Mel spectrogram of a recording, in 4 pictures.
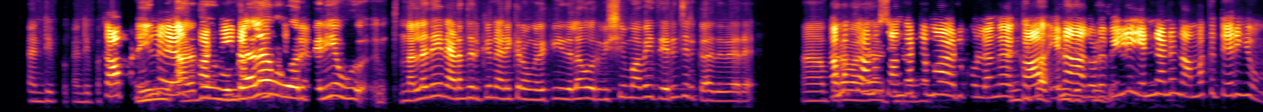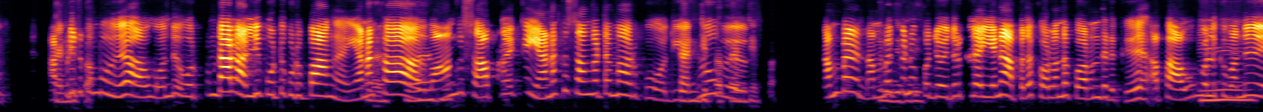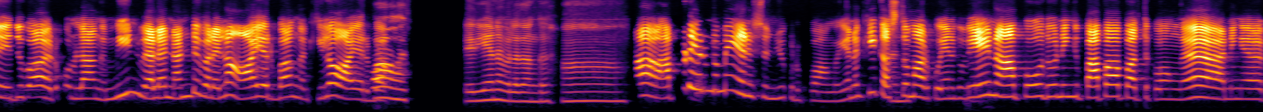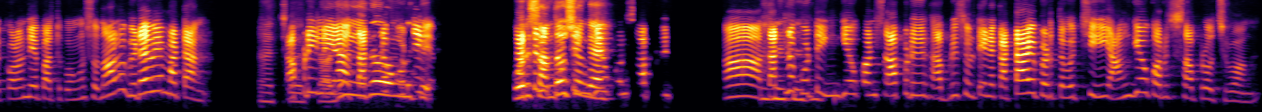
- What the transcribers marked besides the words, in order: drawn out: "ம்"; laugh
- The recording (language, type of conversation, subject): Tamil, podcast, உங்கள் ஊரில் நடந்த மறக்க முடியாத ஒரு சந்திப்பு அல்லது நட்புக் கதையைச் சொல்ல முடியுமா?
